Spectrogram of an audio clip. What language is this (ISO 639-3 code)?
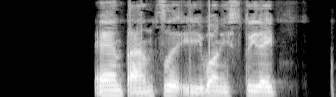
mcf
